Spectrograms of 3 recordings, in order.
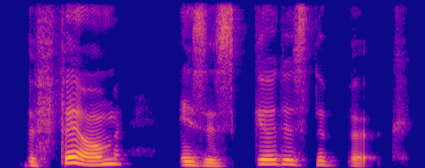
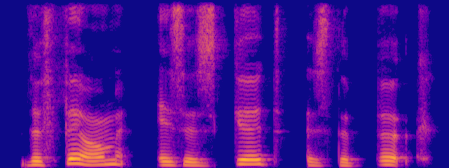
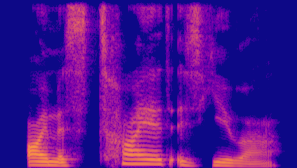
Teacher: quand as est pris au milieu d'une phrase, on n'a pas trop tendance à l'accentuer, et donc on n'a pas vraiment tendance à le prononcer as, sauf si on voulait exagérer.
